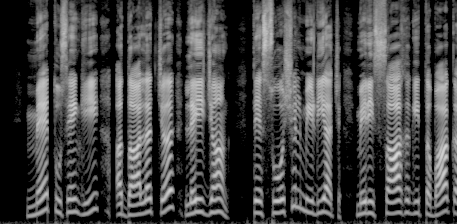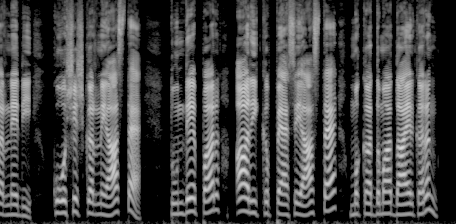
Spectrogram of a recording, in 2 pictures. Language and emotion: Dogri, angry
